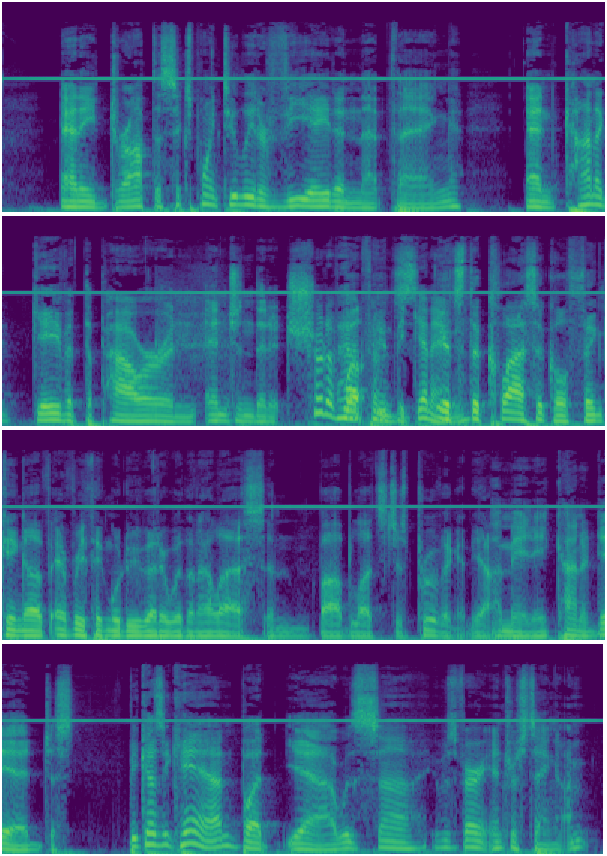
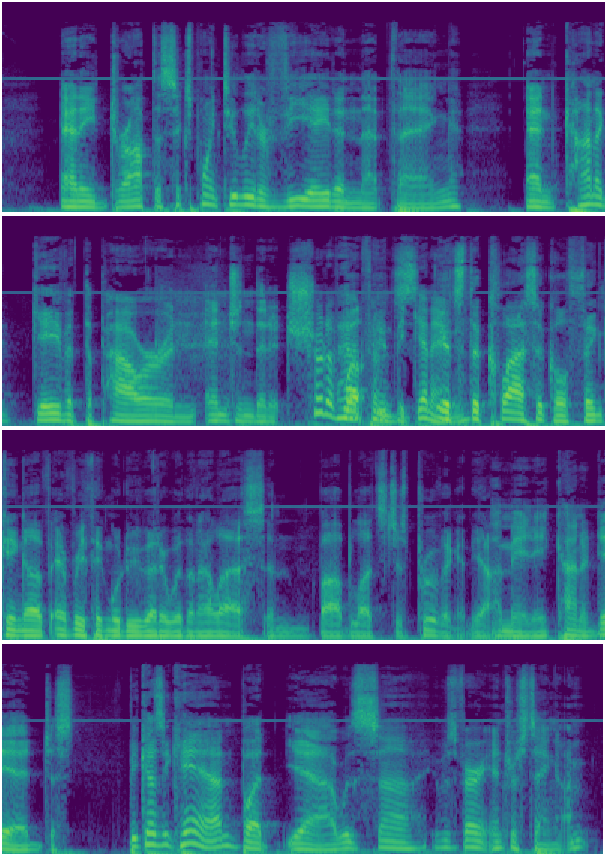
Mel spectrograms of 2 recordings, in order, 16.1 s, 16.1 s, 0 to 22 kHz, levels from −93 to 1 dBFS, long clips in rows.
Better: second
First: high-pitched whine; loud; throughout; 5 kHz, 9 dB below the speech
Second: high-pitched whine; faint; throughout; 5 kHz, 30 dB below the speech

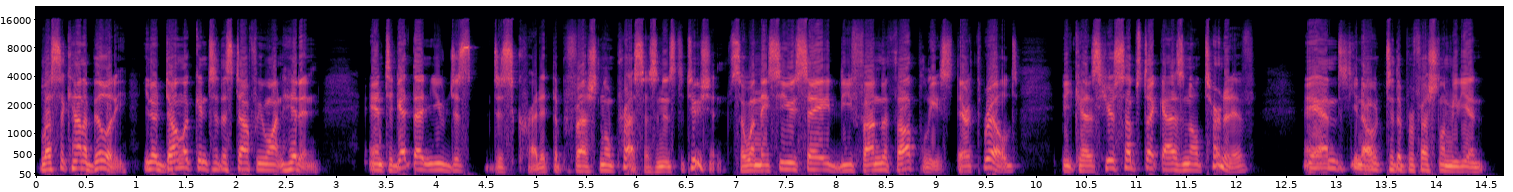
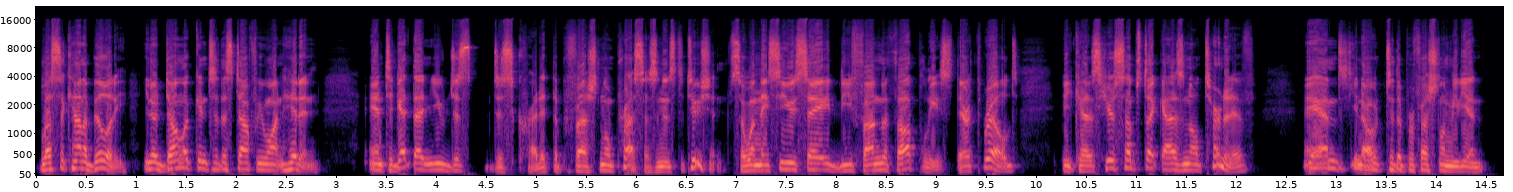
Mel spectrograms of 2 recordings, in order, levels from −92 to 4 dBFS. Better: neither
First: distortion; slight; 7% of the sound clipped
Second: distortion; slight; 7% of the sound clipped

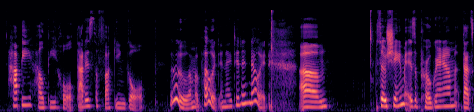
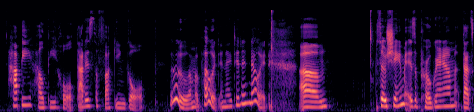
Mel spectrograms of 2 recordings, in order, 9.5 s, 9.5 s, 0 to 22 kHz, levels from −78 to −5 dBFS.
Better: neither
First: none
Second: none

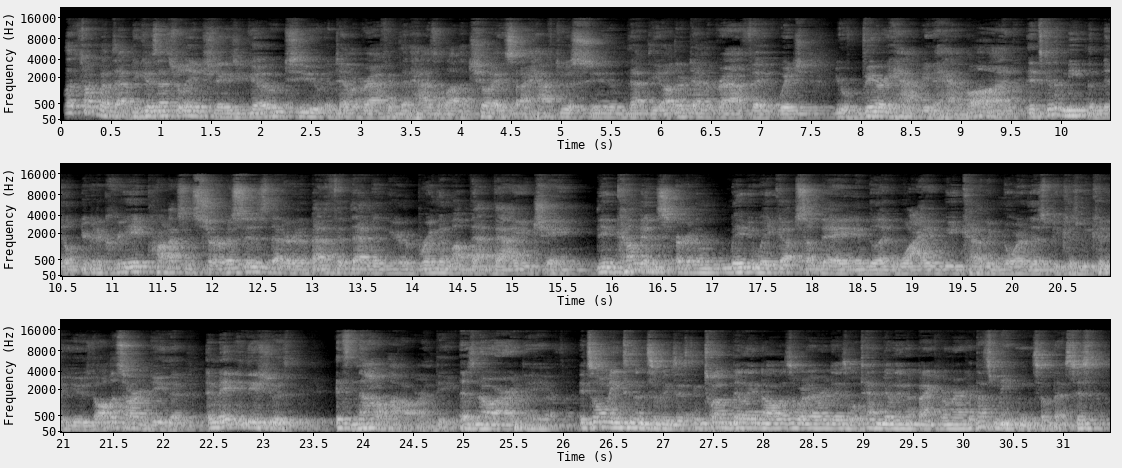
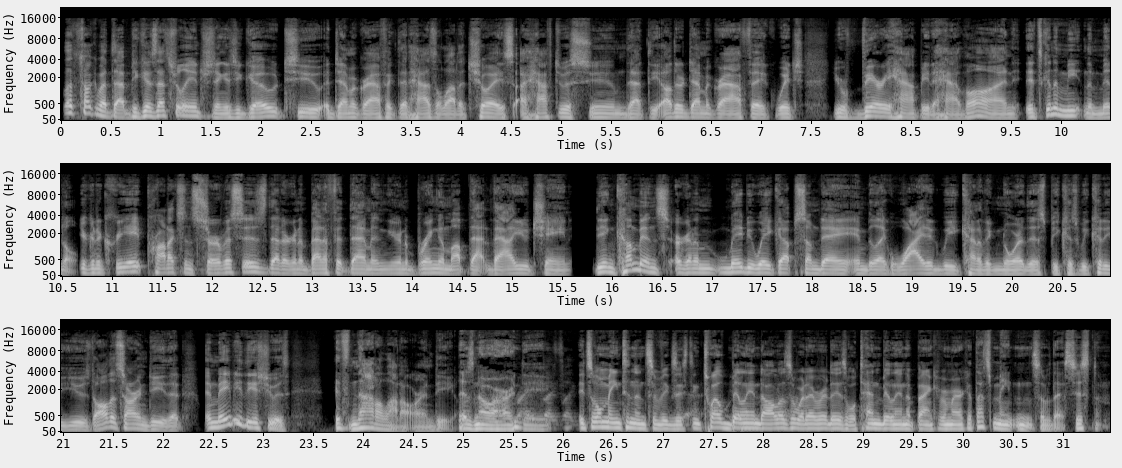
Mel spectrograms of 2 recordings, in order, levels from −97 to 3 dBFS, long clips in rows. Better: second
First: room echo; noticeable; dies away in 0.8 s // off-mic speech; far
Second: none

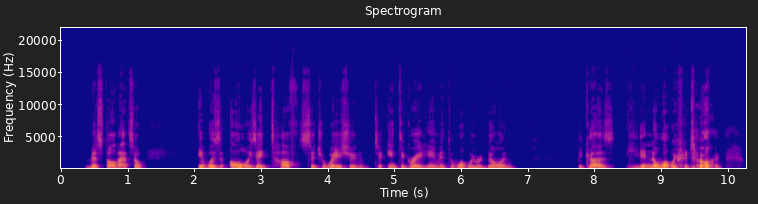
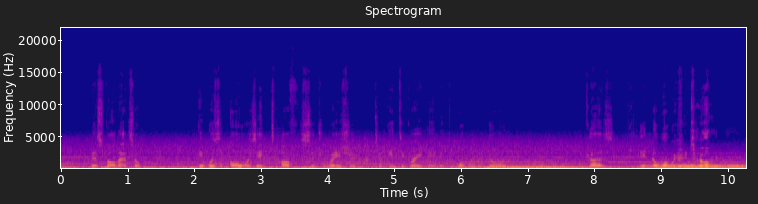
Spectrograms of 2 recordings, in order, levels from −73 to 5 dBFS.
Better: first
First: none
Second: rain or running water; very loud; throughout; 2 dB above the speech

